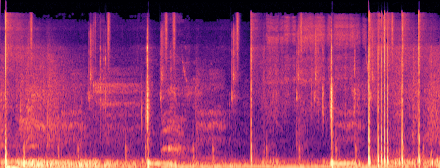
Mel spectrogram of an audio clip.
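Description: Fireworks going off: a run of sharp bangs and crackling pops at uneven spacing, loudest right at the start and again from about five seconds in, over a steady low rumble.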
